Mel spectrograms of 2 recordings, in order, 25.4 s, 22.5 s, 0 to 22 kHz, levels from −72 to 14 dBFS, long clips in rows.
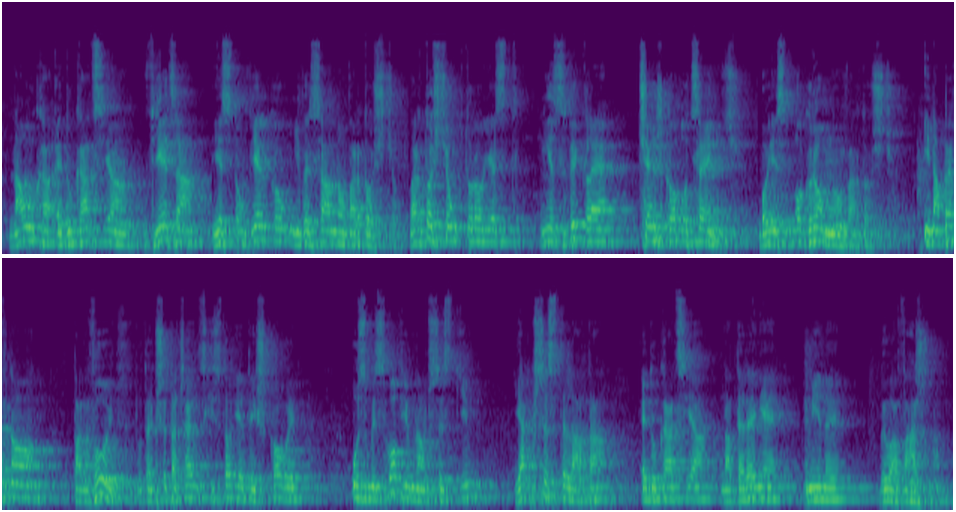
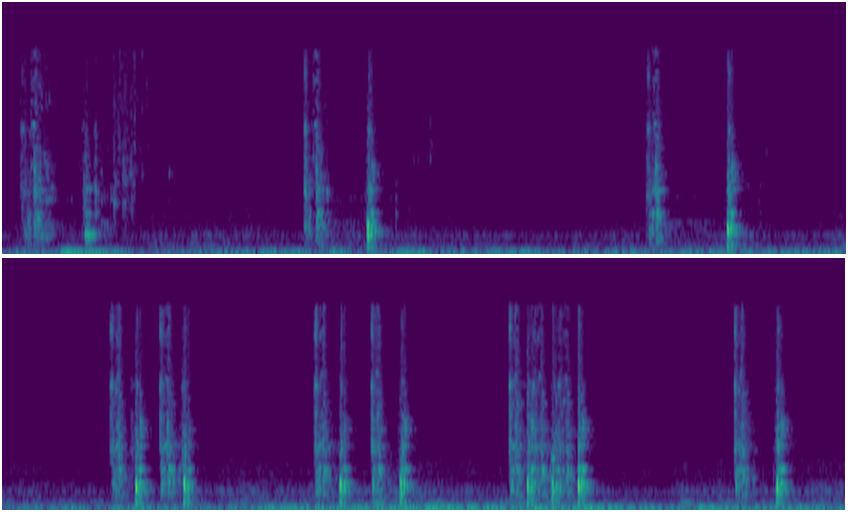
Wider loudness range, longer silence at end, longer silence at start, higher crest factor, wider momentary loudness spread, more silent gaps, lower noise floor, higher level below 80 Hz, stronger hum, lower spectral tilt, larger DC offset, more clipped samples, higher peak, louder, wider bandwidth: second, 2 LU vs 14 LU; about the same, 0 s vs 0 s; about the same, 0.1 s vs 0 s; second, 14 dB vs 26 dB; second, 11 LU vs 27 LU; neither; second, -40 dBFS vs -52 dBFS; second, -56 dBFS vs -48 dBFS; neither; first, -6.5 dB/octave vs -5 dB/octave; neither; neither; about the same, -4 dBFS vs -6 dBFS; first, -20 LUFS vs -30 LUFS; first, 13 kHz vs 11.5 kHz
